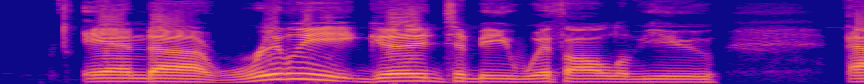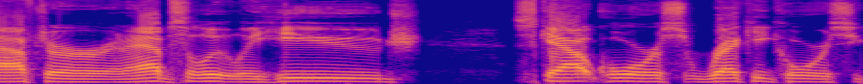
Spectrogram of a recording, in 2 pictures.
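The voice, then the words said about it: Hoarse, worn-out voice. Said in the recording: “You can probably tell by my voice ... my voice is shot”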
